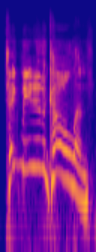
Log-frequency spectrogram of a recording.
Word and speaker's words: Colon: Colon, Michigan, by the way. – Cologne, maybe? – It's even phonetically spelled out. It is colon.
